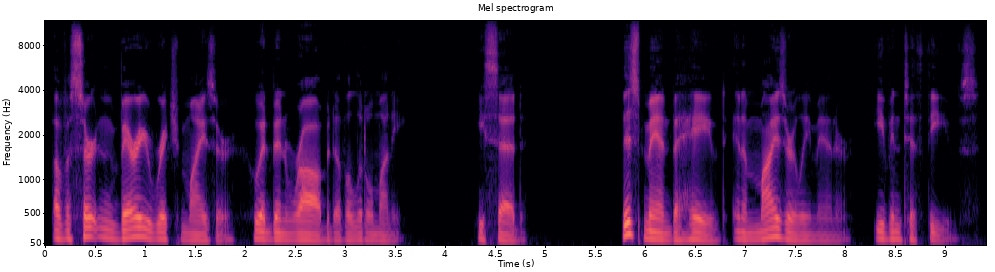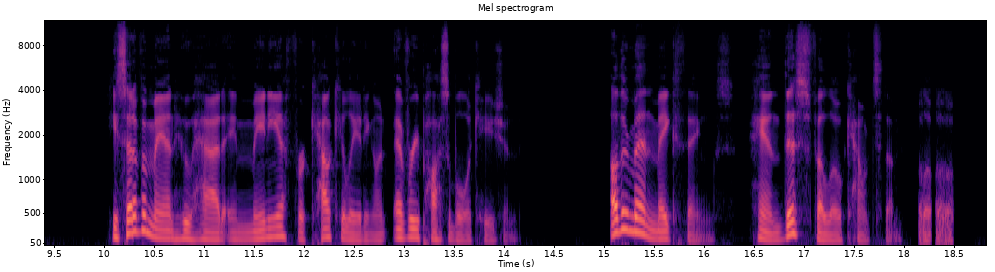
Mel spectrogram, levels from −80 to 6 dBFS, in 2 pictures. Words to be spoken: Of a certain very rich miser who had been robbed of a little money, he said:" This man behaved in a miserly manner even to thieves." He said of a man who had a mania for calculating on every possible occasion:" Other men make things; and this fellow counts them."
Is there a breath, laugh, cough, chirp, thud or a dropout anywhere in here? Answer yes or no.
yes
